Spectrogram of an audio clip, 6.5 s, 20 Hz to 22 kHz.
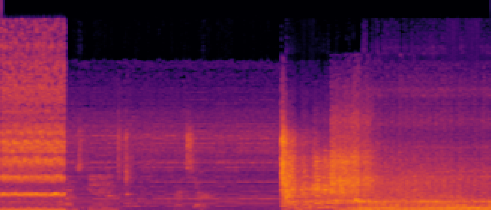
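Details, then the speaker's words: Rambler V8 with Holley Sniper EFI after 3 years, restart after loose ground, heavy voltage drop while cranking: cranks, catches, runs loud and rough with harsh high-pitched squeal; belt slipping on painted pulley. "Alright, so I have a pulley that's very loud. I apologize for that. It doesn't like my painted pulley in belt."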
